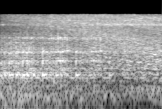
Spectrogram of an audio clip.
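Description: Dramatic television-serial background score: a sustained, steady drone of layered tones with a low rumble beneath it.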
